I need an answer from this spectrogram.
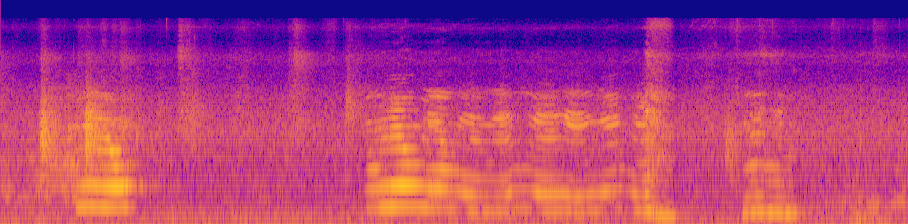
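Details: Pranky, an Angora cat, meows once briefly, then gives a long wavering cry that dips and rises for nearly three seconds, followed by a shorter meow, with a person's voice calling the cat nearby.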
